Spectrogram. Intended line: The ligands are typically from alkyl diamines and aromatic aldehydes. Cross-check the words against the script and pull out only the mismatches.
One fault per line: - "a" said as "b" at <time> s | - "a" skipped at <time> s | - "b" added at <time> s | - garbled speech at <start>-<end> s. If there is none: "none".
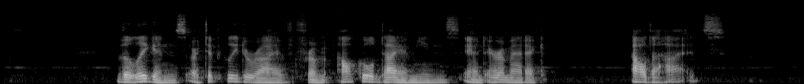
- "derived" added at 2.4 s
